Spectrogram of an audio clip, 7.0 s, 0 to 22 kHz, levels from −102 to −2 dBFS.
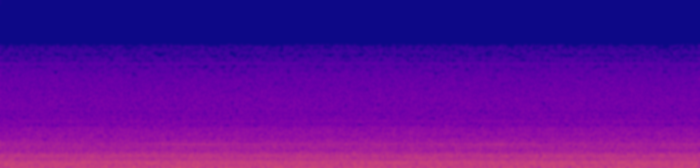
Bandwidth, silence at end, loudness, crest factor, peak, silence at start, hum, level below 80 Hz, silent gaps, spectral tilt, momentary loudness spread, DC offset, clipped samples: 16.5 kHz; 0 s; -46 LUFS; 14 dB; -34 dBFS; 0 s; none; -66 dBFS; none; -4 dB/octave; 1 LU; under 0.1%; under 0.1%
